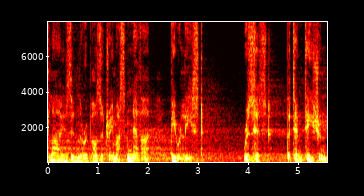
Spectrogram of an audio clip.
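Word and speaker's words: Niamh: Now that you have witnessed Niam's my memory, name is is spelled Niam, but it's that pronounced is at Neve.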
